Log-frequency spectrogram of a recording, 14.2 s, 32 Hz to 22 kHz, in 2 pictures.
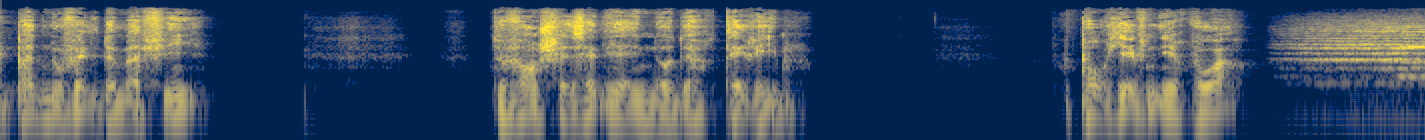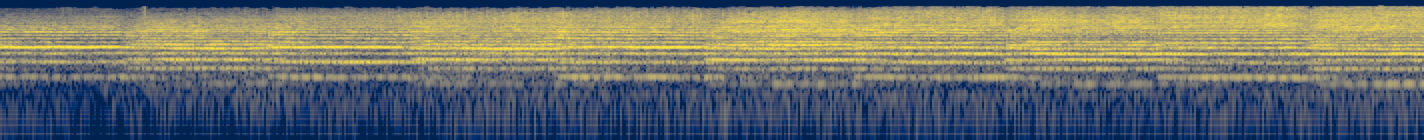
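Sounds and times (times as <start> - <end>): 
speech: 0.0 - 1.1, 2.4 - 4.1, 5.3 - 6.3
fire engine two-tone siren wailing: 6.4 - 14.2
low rumble of traffic: 7.2 - 14.2.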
